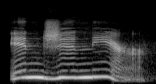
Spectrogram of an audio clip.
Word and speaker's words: engineer: nznea it should be engineer here in engineer engineer yeah that's good engineer similarly try to pronounce the j in job very nice next in engineer the stress should be on near not engineer engineer engineer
